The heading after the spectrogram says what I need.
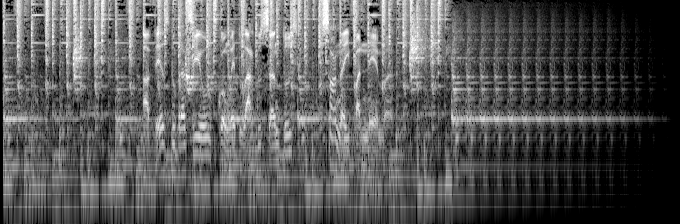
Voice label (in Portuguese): spot; vinhetas 2005; IpanemaFM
